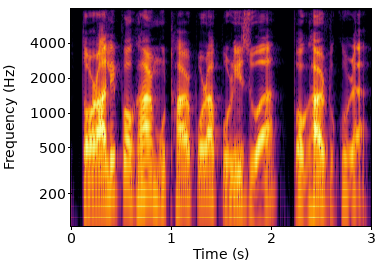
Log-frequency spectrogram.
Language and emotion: Assamese, neutral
